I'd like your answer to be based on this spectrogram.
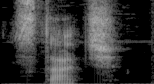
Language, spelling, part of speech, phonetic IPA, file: Polish, stać, verb, [stat͡ɕ], Pl-stać.ogg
